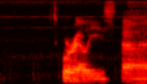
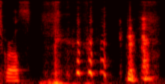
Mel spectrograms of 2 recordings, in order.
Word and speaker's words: Squirrelies: Squirrelies. Yep. Is it pronounced Squirrelies? Yep. I thought it was pronounced Squirrels. Whoops.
